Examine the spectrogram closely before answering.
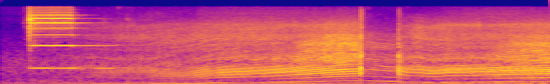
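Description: A car engine revs up and rises in pitch as the car speeds along.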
